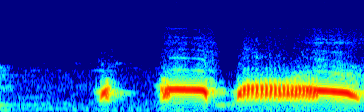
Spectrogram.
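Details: Spotted dove coo sequence used to stir doves into calling: a short soft note, a flat coo, then a long throbbing coo that dips at the end. The phrase is cut short before the last note.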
